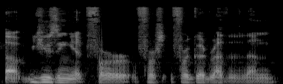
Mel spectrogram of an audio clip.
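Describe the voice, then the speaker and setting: A man with a very low voice leads a relaxed study conversation. He gropes for words, restarts phrases, and fills pauses with "uh" and "um" as he works through ideas aloud. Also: gravelly, husky, no room sound. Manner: hesitant, thinks aloud with many fillers. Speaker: podcast host. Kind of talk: casual study discussion.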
